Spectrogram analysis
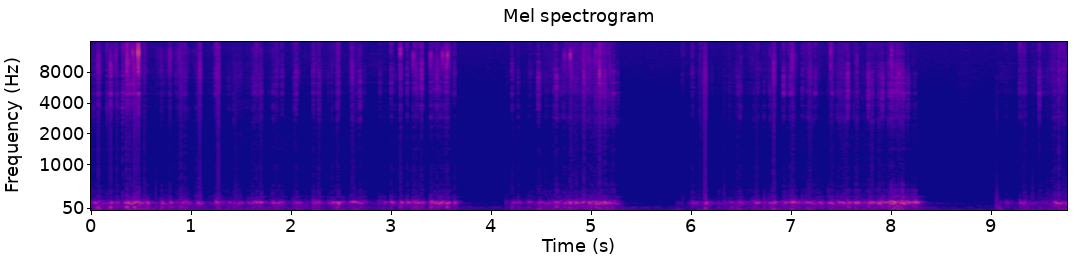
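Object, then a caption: Microphone with metal mesh grille. Long nails scratch over the metal mesh grille of a black hollow microphone with both hands. The result is dense, muffled, low rumbling scratching with a steady low hum, heard in four bursts separated by brief quiet pauses.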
